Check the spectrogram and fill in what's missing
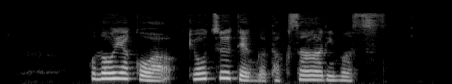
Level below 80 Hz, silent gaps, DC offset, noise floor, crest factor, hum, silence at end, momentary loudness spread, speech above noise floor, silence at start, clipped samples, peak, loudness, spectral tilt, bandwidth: -66 dBFS; none; under 0.1%; -67 dBFS; 16 dB; none; 0.75 s; 14 LU; 46 dB; 0.9 s; under 0.1%; -8 dBFS; -22 LUFS; -5.5 dB/octave; 11.5 kHz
